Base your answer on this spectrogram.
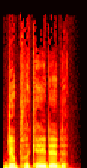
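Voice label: "duplicated", American English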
